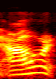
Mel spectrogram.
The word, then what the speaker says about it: hour: Las dos empiezan con H, pero en hour es silent la H y en house tiene sonido la H.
